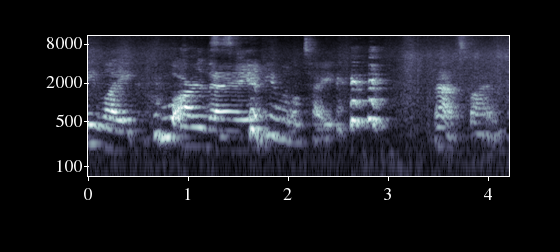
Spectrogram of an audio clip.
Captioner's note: laughs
